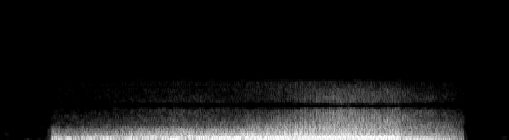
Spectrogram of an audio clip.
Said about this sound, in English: This is a car.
